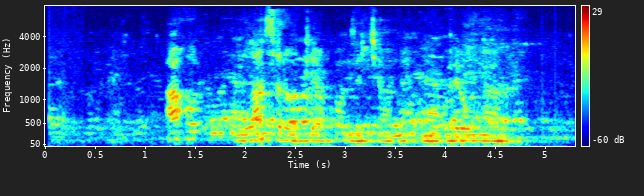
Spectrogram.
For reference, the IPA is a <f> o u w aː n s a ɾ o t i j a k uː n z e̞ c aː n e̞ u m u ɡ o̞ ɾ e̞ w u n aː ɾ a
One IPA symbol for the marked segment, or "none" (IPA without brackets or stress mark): h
